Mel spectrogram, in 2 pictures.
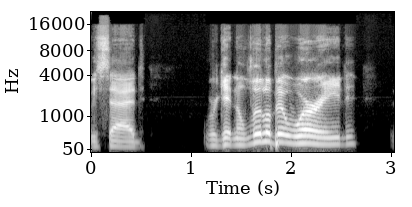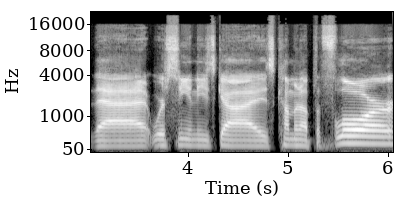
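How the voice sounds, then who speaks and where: Using an ordinary speaking voice, a man with a fairly high pitch talks at a fairly slow pace, his pitch varying in an ordinary way and his loudness swinging widely. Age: 30s. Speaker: podcast co-host. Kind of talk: casual chat.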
